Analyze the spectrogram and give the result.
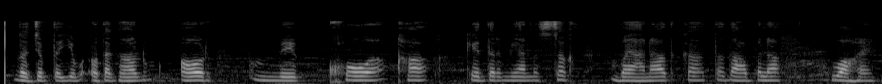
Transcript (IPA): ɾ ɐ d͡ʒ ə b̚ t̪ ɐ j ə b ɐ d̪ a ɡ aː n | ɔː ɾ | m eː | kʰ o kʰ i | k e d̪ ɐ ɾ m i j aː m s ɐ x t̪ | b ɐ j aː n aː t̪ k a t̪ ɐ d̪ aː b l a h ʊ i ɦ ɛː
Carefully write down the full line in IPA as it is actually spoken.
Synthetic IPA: ɾ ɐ d͡ʒ ə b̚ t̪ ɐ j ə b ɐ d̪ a ɡ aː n | ɔː ɾ | m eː | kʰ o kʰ a | k e d̪ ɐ ɾ m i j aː n s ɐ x t̪ | b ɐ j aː n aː t̪ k a t̪ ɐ d̪ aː b l a h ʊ a ɦ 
